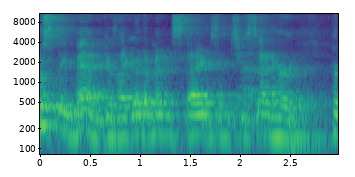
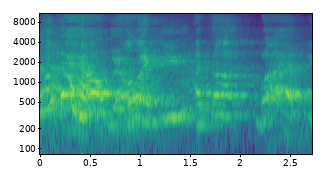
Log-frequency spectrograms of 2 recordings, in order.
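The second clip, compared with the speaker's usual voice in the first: much higher and louder exclaiming; outraged disbelief; 12 semitones higher, 9 dB louder, slower than usual. Retold or imitated. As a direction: squawk in stunned outrage at Bill. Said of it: "And I was like".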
